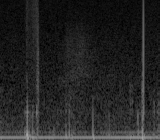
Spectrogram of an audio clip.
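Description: A steady low hum, with a few faint, scattered clicks.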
